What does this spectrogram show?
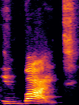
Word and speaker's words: invite: So you have arrive, okay, you have invite, you have decide. All right, so these words are stressed on the second syllable.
